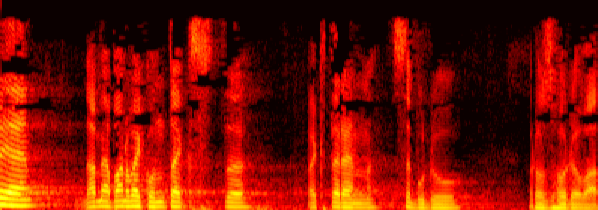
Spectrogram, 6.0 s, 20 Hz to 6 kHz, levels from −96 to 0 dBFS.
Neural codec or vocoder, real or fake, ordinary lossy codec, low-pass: none; real; MP3, 24 kbps; 5.4 kHz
